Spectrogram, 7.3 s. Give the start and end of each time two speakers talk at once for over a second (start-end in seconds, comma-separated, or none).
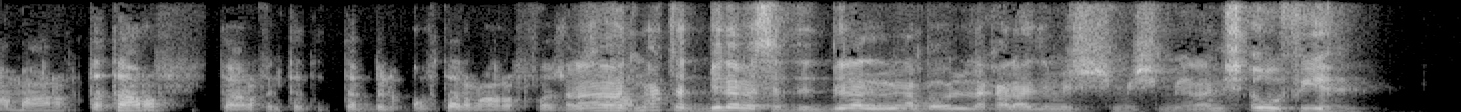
none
